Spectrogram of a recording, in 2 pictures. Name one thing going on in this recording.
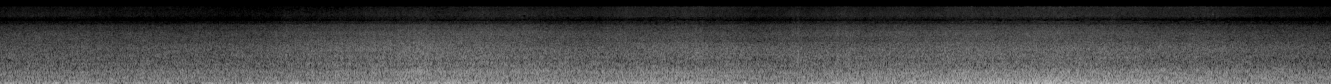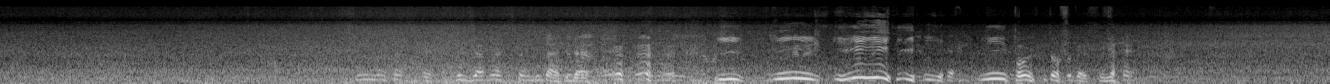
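Ocean waves break into whitewater and wash in the surf.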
